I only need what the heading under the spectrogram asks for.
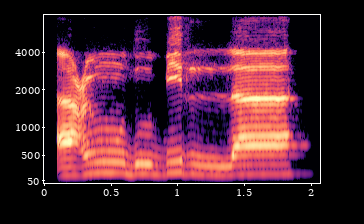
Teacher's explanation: lam jalalah ketika sebelumnya huruf berharakat kasrah atau barusnya di bawah maka huruf lam jalalahnya itu dibaca tarqiq atau tipis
